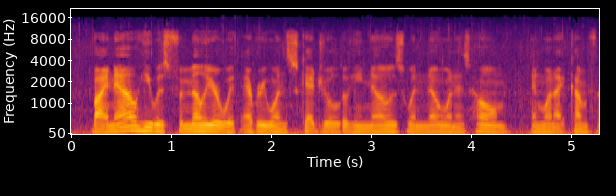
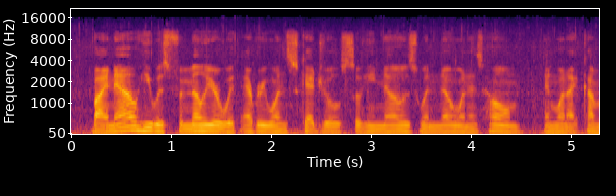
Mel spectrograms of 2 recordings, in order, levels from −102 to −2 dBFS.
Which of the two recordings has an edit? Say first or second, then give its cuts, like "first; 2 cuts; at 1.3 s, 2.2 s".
first; 1 cut; at 2.7 s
